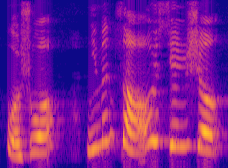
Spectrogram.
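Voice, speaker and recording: Boastful storybook mole played by a woman: high, animated, gleeful, self-satisfied. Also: normal speed. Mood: proud, excited.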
